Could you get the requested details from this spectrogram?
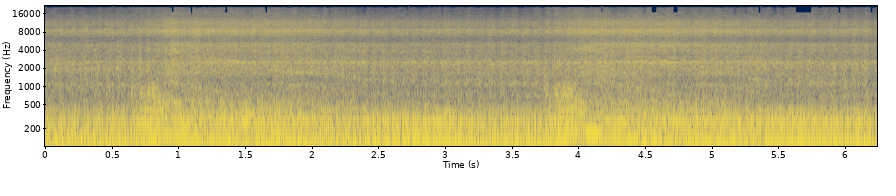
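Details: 1998 Yamaha Thundercat 600R (YZF600R) after new throttle cable fitted and adjusted: two crisp throttle blips about three seconds apart, revs rising and falling cleanly back to a steady idle; engine sounds healthy.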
